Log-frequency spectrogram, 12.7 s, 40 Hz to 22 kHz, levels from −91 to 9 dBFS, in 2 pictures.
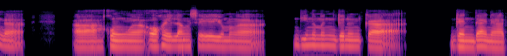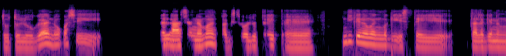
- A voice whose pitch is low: Yes, low, 120 Hz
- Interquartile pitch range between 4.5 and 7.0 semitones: No, average, 3.6 semitones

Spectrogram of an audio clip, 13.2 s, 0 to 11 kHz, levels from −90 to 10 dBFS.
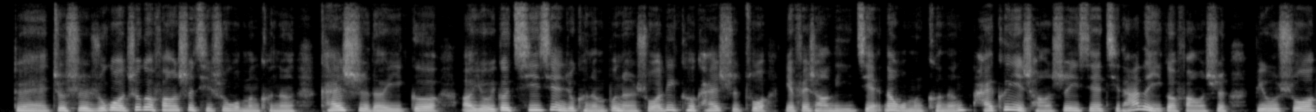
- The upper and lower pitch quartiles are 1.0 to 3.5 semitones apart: No, average, 4.0 semitones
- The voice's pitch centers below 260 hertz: Yes, high, 190 Hz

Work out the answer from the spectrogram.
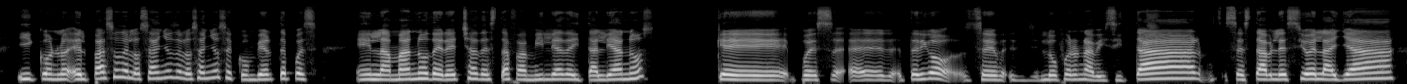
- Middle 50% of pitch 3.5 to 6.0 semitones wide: No, average, 2.9 semitones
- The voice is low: No, high, 235 Hz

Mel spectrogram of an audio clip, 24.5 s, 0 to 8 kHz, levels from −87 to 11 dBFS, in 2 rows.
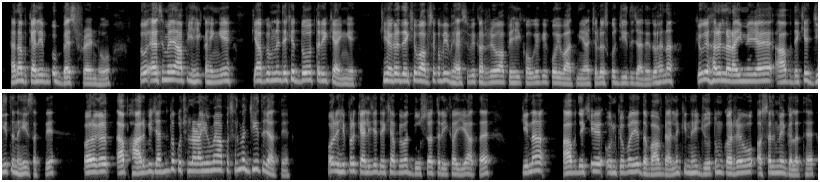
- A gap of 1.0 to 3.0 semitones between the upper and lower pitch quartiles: No, average, 4.8 semitones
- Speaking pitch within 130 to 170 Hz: No, medium, 185 Hz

